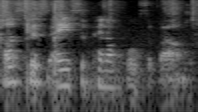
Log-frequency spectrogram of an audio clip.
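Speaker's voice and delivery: soft voice asking the cards; quiet question. Real, not acted. Reader quietly asks the tarot deck, softly. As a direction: ask the deck softly under your breath.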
